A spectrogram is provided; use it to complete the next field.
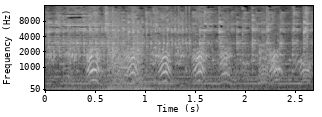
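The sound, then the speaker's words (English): A large livestock guardian dog protecting a flock of sheep in the Swiss Alps barks aggressively at passing hikers in a quick, steady series of about eight sharp barks, over a constant outdoor background hiss. “An excursion in the Alps, suddenly interrupted by a loose and apparently aggressive dog.”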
